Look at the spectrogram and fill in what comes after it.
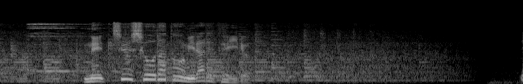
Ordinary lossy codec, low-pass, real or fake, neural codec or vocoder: none; 7.2 kHz; real; none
